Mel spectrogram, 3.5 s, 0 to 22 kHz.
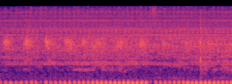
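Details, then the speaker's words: Honda Vario 125 LED with MIL code 52 (lost ignition), radiator refilled and spark plug refitted: engine starts, steady even single-cylinder idle, regular pulses, no misses or knocks; MIL no longer blinking, normal idle. "Sekarang kita coba Nyalakan ya [Musik] oke mesin sudah menyala"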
